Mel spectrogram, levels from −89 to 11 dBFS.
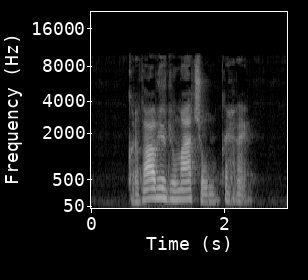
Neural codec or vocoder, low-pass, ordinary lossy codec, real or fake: autoencoder, 22.05 kHz, a latent of 192 numbers a frame, VITS, trained on one speaker; 9.9 kHz; MP3, 64 kbps; fake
